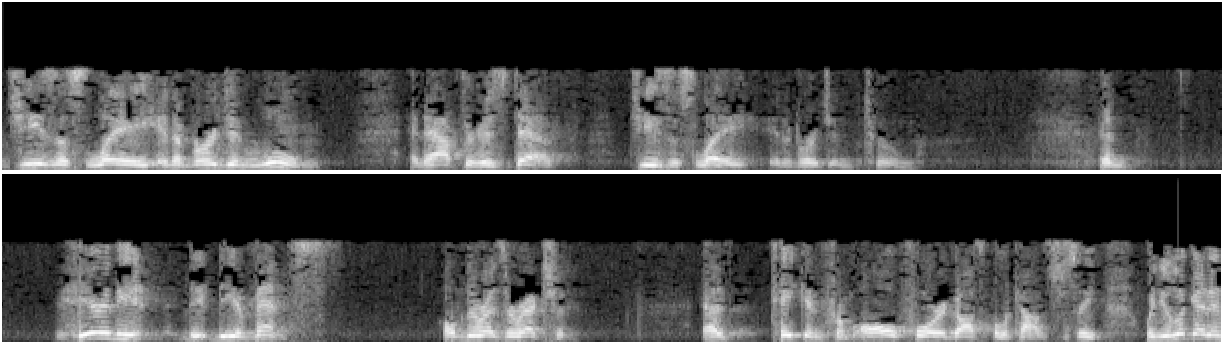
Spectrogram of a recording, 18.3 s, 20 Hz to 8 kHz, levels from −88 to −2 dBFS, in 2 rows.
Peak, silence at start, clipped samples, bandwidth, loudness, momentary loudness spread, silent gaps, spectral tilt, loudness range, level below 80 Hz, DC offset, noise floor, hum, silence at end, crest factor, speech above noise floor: 0 dBFS; 0.05 s; under 0.1%; 5 kHz; -14 LUFS; 16 LU; none; -10 dB/octave; 7 LU; -50 dBFS; under 0.1%; -56 dBFS; none; 0 s; 14 dB; 43 dB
